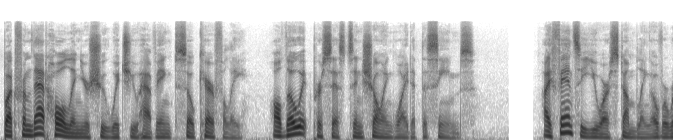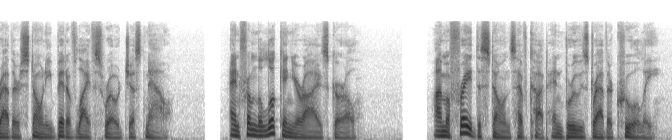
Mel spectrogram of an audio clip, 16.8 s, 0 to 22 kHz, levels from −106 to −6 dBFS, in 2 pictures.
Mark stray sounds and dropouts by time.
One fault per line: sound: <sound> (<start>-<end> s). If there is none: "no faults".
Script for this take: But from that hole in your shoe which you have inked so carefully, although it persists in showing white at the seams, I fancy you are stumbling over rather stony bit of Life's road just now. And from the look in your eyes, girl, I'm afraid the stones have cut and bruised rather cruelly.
no faults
